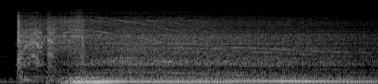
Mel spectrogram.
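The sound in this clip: A car engine starts with a sharp burst, then settles into a steady, low, rumbling run as the car begins to move off.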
